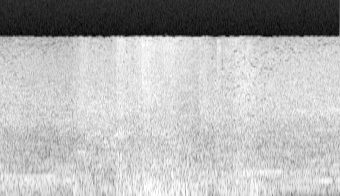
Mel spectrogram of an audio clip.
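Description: A car scrapes and crashes against a wall.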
